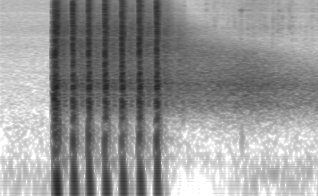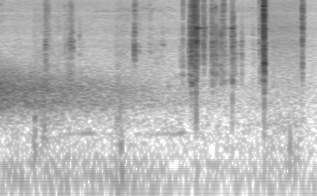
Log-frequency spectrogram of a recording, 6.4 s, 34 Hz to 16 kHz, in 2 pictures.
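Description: A Browning 1911 .380 Black Label pistol fires six rapid shots in quick even succession, loud and sharp, followed by a long echoing decay, then distant scattered answering shots.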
